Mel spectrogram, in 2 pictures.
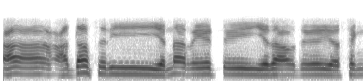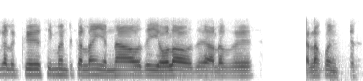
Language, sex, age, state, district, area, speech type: Tamil, male, 30-45, Tamil Nadu, Krishnagiri, rural, conversation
